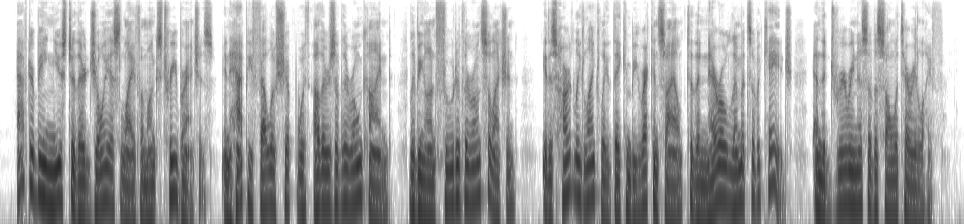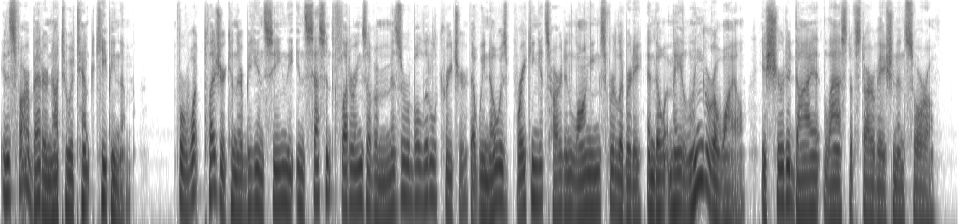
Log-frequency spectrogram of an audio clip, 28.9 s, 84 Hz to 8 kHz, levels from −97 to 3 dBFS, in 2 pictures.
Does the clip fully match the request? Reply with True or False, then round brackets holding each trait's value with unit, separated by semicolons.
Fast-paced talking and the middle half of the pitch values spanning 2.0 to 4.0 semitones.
False (210 wpm; 4.6 semitones)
